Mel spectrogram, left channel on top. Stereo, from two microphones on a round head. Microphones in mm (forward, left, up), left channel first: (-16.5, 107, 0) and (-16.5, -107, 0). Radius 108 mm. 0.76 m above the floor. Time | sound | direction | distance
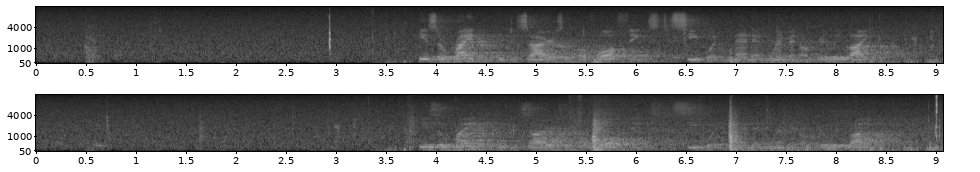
3.8 | a man speaking | 50° left (ahead or behind) | 0.8 m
